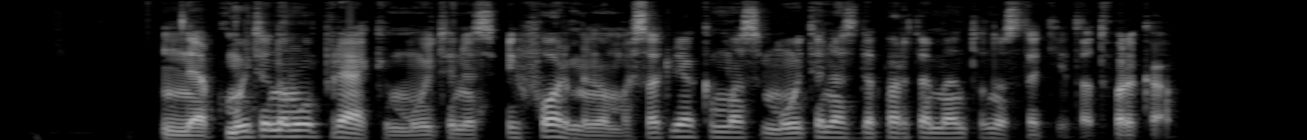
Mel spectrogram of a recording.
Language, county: Lithuanian, Vilnius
